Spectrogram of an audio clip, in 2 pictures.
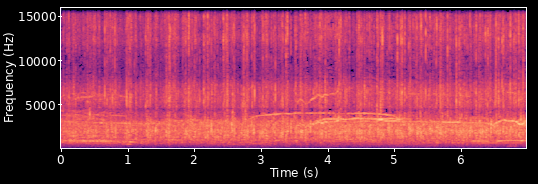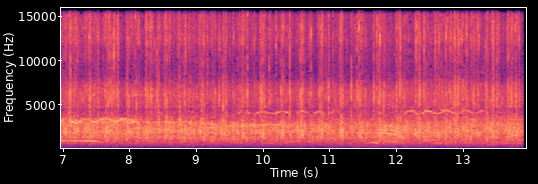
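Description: People in a crowd whistle shrilly.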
